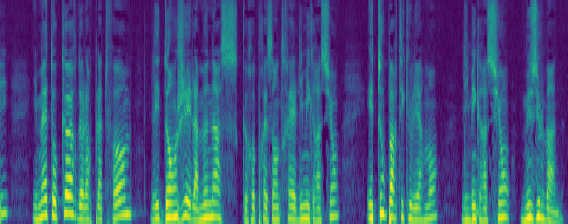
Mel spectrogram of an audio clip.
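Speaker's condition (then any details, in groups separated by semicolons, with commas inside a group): No condition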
